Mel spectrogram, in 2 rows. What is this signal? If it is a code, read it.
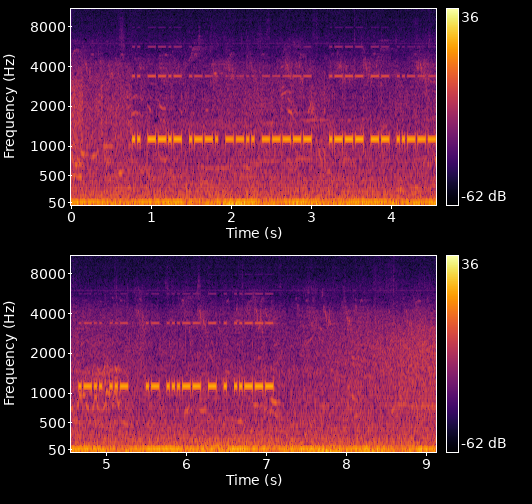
Morse code, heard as a keyed tone, machine-sent, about 37 wpm, 1130 Hz, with static crashes and street noise. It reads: IQPZ0 JM2LU A3TE2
